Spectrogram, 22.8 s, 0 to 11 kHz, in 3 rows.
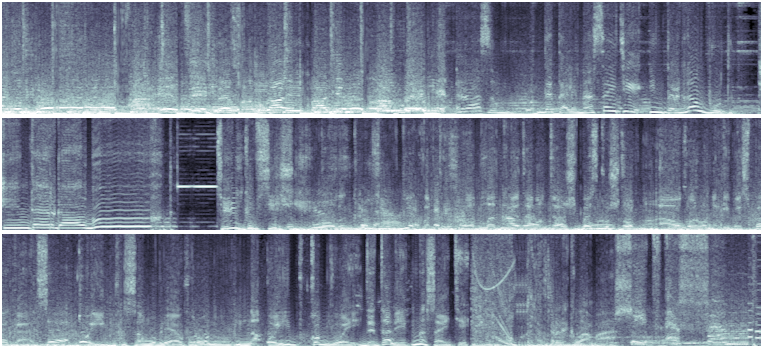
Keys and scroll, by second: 4.6 Page_Down, 16.4 Page_Down.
